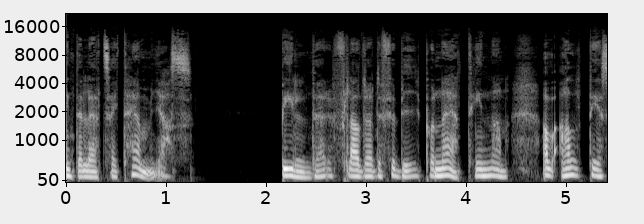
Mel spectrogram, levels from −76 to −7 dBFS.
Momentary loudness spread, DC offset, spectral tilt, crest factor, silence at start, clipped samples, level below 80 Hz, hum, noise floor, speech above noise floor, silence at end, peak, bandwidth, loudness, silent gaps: 6 LU; under 0.1%; -5.5 dB/octave; 18 dB; 0 s; under 0.1%; -52 dBFS; none; -73 dBFS; 54 dB; 0 s; -2 dBFS; 15 kHz; -20 LUFS; none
